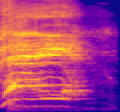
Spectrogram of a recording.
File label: "hey", Voice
